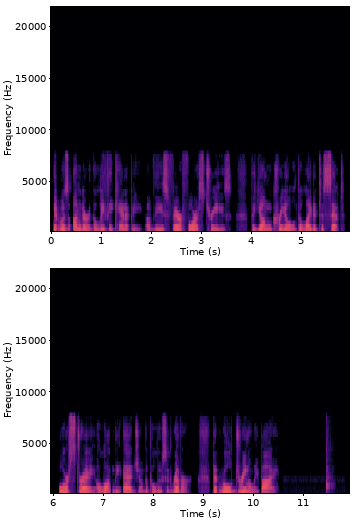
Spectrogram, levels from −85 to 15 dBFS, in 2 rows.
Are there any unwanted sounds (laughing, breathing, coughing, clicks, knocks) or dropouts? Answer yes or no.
yes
